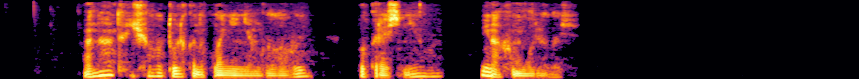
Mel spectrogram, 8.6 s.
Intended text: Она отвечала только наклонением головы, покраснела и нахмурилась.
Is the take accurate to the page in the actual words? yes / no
yes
